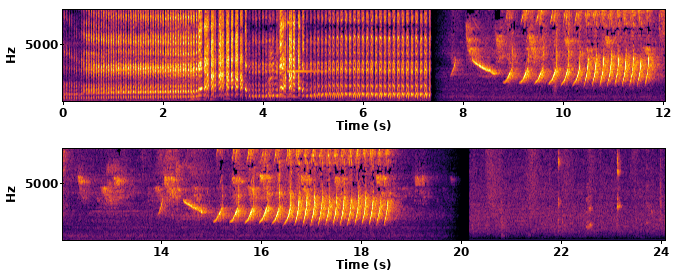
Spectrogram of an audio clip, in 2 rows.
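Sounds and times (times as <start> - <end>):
bird singing: 4.0 - 20.0.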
